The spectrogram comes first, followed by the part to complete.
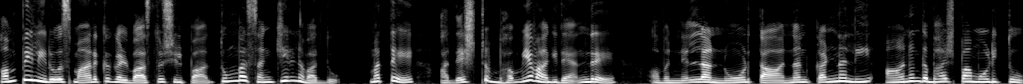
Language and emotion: Kannada, happy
